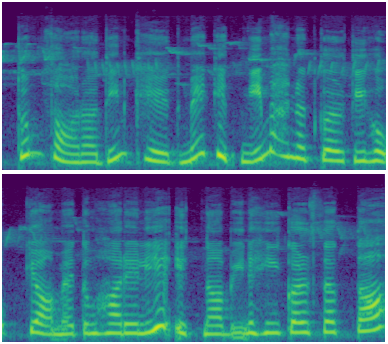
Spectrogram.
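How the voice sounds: A female-sounding voice does a cartoonish character voice at a fairly high pitch. She keeps a moderate pace with hardly any pauses.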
